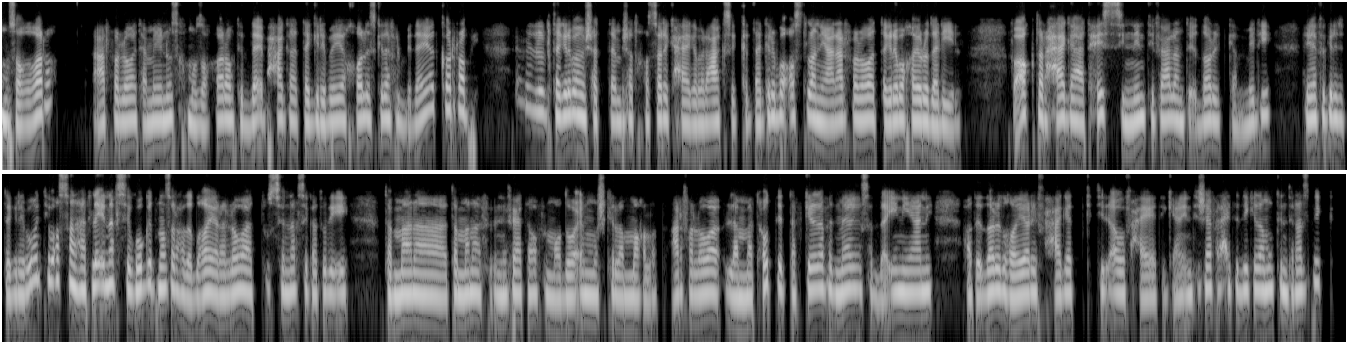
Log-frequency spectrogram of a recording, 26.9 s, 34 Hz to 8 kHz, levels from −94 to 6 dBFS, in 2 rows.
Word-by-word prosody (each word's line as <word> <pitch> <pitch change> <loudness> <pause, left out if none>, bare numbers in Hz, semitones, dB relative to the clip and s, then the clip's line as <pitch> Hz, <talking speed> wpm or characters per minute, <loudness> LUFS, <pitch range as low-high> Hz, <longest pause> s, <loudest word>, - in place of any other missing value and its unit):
مُصغّرة، 170 - +3 0.4
عارفة - - -2
اللي 165 0 +2
هو 175 - +2
تعملي 170 0 0
نُسخ 180 0 0
مصغرة 155 +4 -1
وتبدئي 170 -2 0
بحاجة 180 -2 -2
تجريبية 165 +1 0
خالص 180 +1 0
كده 185 0 0
في 175 - -14
البداية، 170 +9 -2
جرّبي، 245 -2 +1 0.5
التجربة 210 -3 +3
مش 185 -2 +3
هت 170 +1 -4
مش 165 +1 -1
هتخسرِك 175 +1 -1
حاجة، 155 -1 0
بالعكس 160 +1 +1
كتجربة 170 +5 -1
أصلًا 190 0 +1
يعني 155 0 +3
عارفة 175 +1 0
اللي 175 - +3
هو 180 - +5
التجربة 170 0 +2
خير 170 -1 +3
دليل، 145 -2 0 0.5
فأكتر - - +3
حاجة 180 -1 +4
هتحسّي 180 0 +1
إن 155 - +2
أنتِ 180 +1 +1
فعلًا 180 0 +1
تقدري 170 +1 -1
تكمّلي 160 +7 -4 0.3
هي 180 +1 +4
فكرة 195 +1 -1
التجربة، 160 +1 -1
وأنتِ 265 +1 -3
أصلًا 235 -6 +2
هتلاقي 210 +3 +3
نفْسِك 205 -5 +2
وجهة 195 +5 +2
نظرِك 195 -1 +1
هتتغيّر، 155 +2 +1
اللي 160 +3 +1
هو 185 +1 +3
هتبُصّي 180 +1 -1
لنفسِك 180 0 -2
هتقولي 165 +1 -3
إيه، 170 +1 0 0.4
"طَب 155 - -1
ما 165 +2 +5
أنا 155 -2 +2
طَب 160 - 0
ما 155 - +2
أنا 170 - +2
ف 170 +1 -10
نفعت 165 +2 -1
أهو 165 - -1
في - - -24
الموضوع، 150 0 -1
إيه - - 0
المشكلة 155 -1 -1
أمّا 145 0 0
أغلط" 140 +1 -7
عارفة 160 +3 -4
اللي 160 0 -1
هو 170 0 +2
لمّا 150 -2 +1
تحطّي 200 +5 -2
التفكير 180 +2 -2
ده 195 - +2
في 190 -1 -3
دماغِك 185 +3 +1
صدّقيني 175 +2 0
يعني، 175 +1 +2 0.3
هتقدري 155 +5 +1
تغيّري 165 0 +2
في - - -14
حاجات 165 +2 -2
كتير 180 +2 -7
أوي 165 0 +1
في - - -13
حياتِك، 150 +1 -4
يعني 155 +1 -3
أنتِ 165 +3 -4
شايفة 195 0 0
الحتّة 190 -1 -4
دي 185 - +1
كده 185 0 0
ممكن 185 -1 +1
تناسبِك؟ 180 +7 -4
170 Hz, 215 wpm, -23 LUFS, 160-185 Hz, 0.5 s, هو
